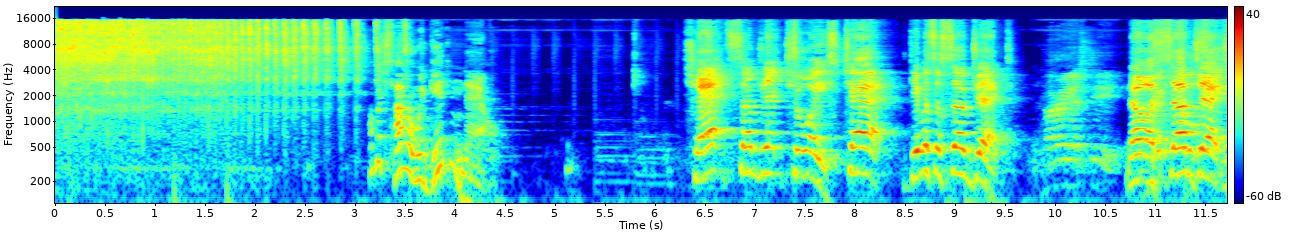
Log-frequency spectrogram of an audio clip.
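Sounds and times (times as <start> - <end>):
spinning wheel ratchet clicks: 0.0 - 3.7
speech: 3.1 - 4.5, 6.4 - 11.7.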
